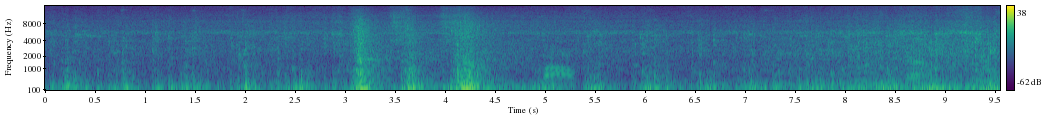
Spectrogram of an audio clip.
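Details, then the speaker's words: Classic car with a 318 V8, freshly installed after running on a dyno, brief 15-20 second start with no coolant yet: V8 burbles at idle, two sharp throttle blips rise and fall cleanly, back to steady idle. Normal running. "it sounds mean that's pretty damn good eh yeah [Music] yeah look at that exhaust you got a wicked salmon it up"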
